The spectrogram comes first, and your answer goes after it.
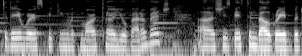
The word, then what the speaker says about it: Jovanovic: it that's absolutely it Jovanovic yovanovich yes so I had it right except I didn't change the J to the Y now I said you're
